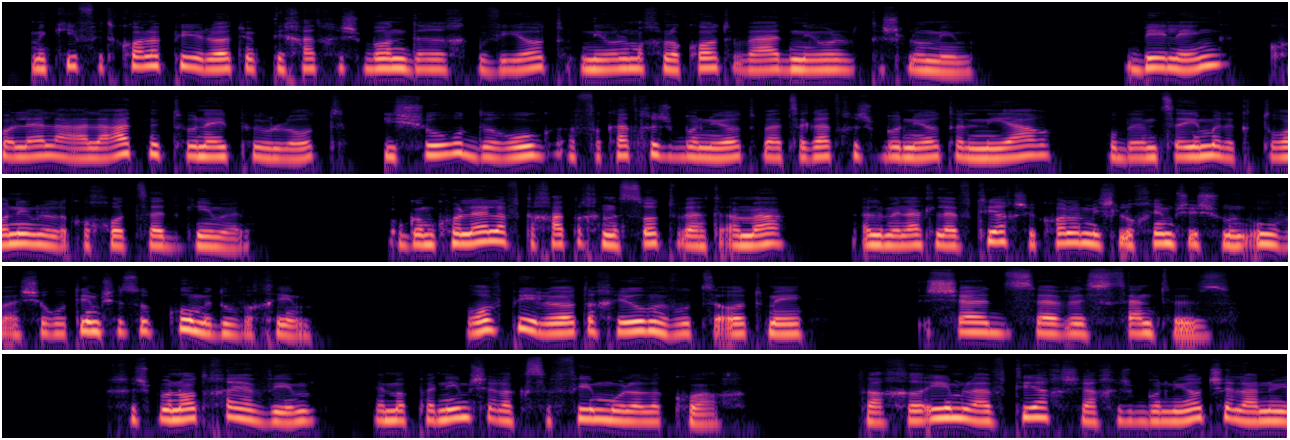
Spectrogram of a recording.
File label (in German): Nachvertonung Film Sprecherin Hebräisch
